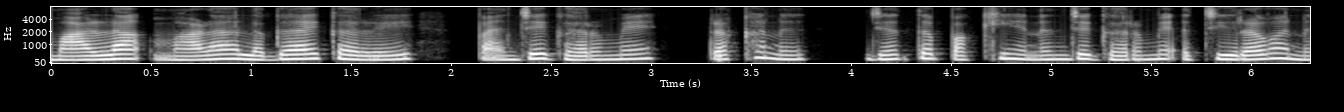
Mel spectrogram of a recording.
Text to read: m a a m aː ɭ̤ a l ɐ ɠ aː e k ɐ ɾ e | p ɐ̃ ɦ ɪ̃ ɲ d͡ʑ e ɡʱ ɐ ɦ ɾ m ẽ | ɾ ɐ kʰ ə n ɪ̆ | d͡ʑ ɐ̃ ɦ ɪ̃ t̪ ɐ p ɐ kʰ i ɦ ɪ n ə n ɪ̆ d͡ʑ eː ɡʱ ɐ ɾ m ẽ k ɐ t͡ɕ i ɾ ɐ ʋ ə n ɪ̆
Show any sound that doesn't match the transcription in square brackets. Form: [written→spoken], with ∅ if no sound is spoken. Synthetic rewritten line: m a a m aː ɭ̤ a l ɐ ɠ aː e k ɐ ɾ e | p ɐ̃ ɦ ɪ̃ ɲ d͡ʑ e ɡʱ ɐ [ɦ→∅] ɾ m ẽ | ɾ ɐ kʰ ə n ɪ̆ | d͡ʑ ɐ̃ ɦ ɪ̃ t̪ ɐ p ɐ kʰ i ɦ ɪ n ə n ɪ̆ d͡ʑ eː ɡʱ ɐ ɾ m ẽ [k→ʔ] ɐ t͡ɕ i ɾ ɐ ʋ ə n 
